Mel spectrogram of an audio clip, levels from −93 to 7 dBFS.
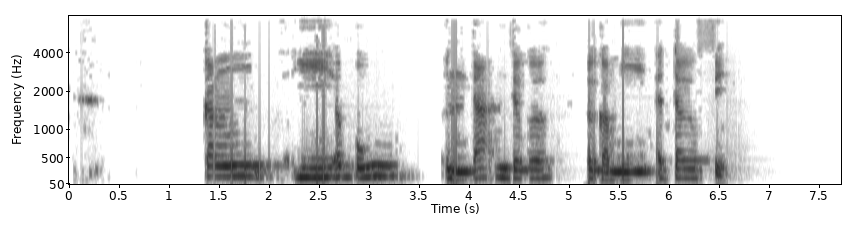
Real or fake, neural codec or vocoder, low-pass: real; none; 7.2 kHz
